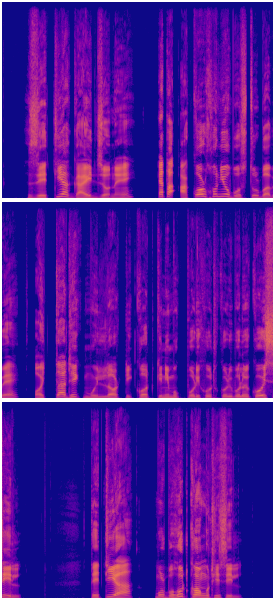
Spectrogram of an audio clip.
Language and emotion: Assamese, angry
